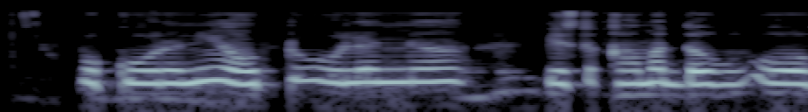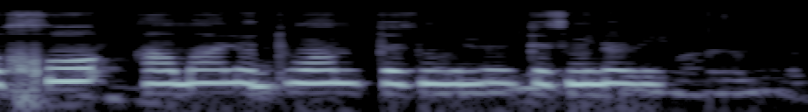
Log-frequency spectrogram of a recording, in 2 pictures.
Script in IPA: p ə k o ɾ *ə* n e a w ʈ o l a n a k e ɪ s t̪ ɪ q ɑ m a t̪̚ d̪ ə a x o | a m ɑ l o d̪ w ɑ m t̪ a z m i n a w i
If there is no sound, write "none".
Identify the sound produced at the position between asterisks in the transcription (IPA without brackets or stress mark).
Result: a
